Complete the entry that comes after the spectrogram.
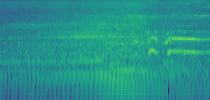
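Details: Rooster crowing late in the recording, a short harmonic crow rising out of steady low engine-like rumble and hiss.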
